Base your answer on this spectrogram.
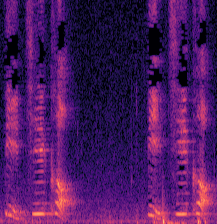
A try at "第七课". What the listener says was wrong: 치 할 때 강하게 발을 시키세요. 치 할 때 지금 치 발음이 너무 혀가 입천장에 오래 붙어 있으니까 파열이 잘 안 돼요.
